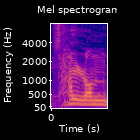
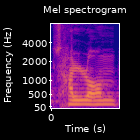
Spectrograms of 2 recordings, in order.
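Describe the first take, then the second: No difference in how they are said.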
